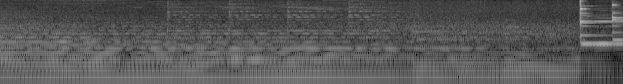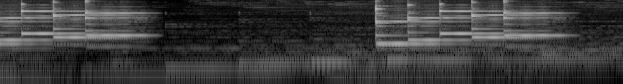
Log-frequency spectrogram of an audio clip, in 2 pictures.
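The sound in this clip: A mobile phone ringtone plays loudly. A dense, sustained tonal passage gives way to a bright chiming melody of quick high notes in two bursts separated by a short gap, with no voices.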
